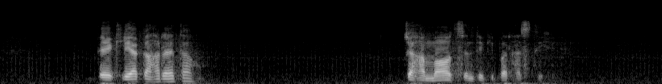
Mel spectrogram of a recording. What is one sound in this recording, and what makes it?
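A man speaks quietly and calmly nearby.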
